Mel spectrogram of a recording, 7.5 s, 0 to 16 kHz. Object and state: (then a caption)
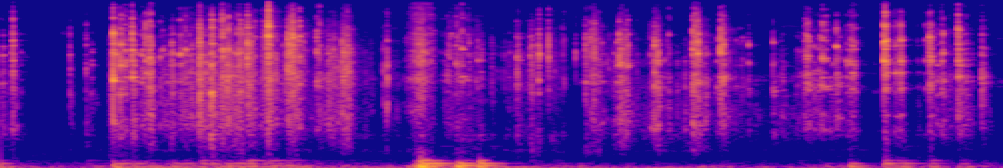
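Wooden colored pencils. Fingertips gather, roll and rub a bundle of about twenty thin, solid wooden colored pencils on a carpet, making them clack and scrape against each other. Quick, bright wooden clicks and rattling scrapes come in dense bursts, with soft low thumps near 1 s, 3 s and 6.5 s as the pencils shift together. Each click dies away almost instantly, with short pauses between the clusters.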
